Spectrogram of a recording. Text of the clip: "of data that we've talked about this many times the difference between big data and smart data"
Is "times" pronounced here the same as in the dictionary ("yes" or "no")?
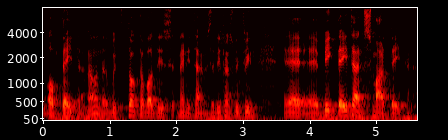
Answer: no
